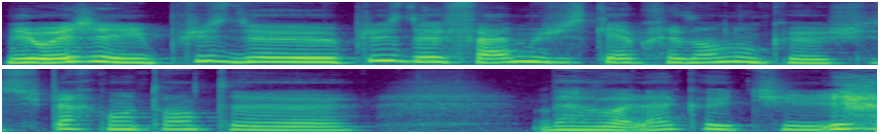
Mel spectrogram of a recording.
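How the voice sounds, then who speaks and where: Over a silent background in a very clean recording, a woman with a fairly high pitch and a dark, mellow tone speaks at a moderate pace with fairly even intonation. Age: 20s. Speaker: podcast host. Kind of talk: casual interview. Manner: hesitant, many fillers.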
